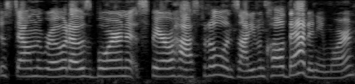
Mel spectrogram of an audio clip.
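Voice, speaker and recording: An American-accented woman speaks in a raised, projected voice. Her pitch is high and her tone bright and sharp. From Michigan. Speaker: podcast host and placemaking consultant. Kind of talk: casual chat. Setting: recorded on location at a stadium.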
